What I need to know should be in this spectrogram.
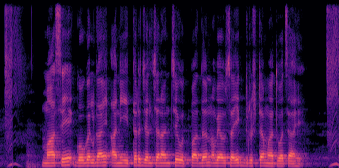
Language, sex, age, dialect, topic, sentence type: Marathi, male, 18-24, Standard Marathi, agriculture, statement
